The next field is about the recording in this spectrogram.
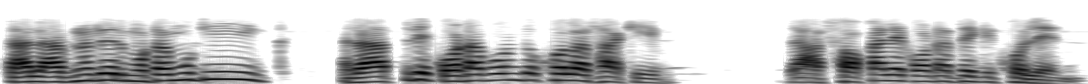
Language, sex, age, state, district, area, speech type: Bengali, male, 60+, West Bengal, North 24 Parganas, urban, conversation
